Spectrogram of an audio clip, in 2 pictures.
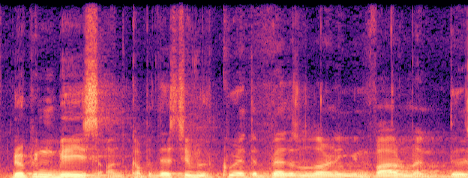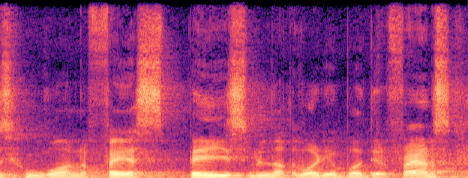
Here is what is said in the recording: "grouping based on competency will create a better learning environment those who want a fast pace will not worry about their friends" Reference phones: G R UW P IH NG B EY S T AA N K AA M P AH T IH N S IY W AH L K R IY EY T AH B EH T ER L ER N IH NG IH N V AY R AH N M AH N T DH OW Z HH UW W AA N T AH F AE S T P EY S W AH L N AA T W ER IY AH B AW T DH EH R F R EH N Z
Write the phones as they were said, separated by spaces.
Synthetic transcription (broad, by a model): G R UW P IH NG B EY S AA N K AA M P AH T IH N S IY W AH L K R IY EY T AH B EH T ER L ER N IH NG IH N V AY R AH N M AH N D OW S HH UW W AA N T AH F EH S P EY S W AH L N AA T W ER IY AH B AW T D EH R F R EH N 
